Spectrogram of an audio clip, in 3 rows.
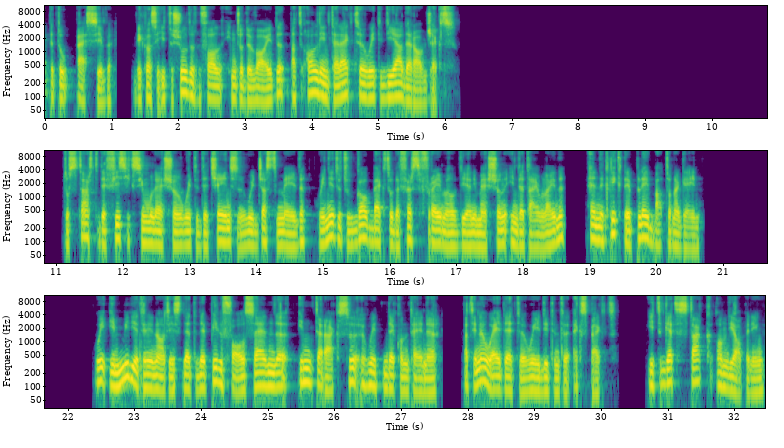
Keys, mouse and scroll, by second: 4.9 click, 14.6-15.9 drag, 17.6 click, 22.7 click, 24.9-25.3 middle drag, 25.6-26.1 scroll up 2, 26.4-26.8 shift+middle drag, 26.9 scroll down 1, 27.0-27.7 scroll up 3, 27.8-28.2 middle drag, 30.5 click, 31.2 scroll down 2, 31.8 shift+middle drag.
